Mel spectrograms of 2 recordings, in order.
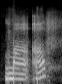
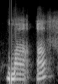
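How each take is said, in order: No difference in how they are said.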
